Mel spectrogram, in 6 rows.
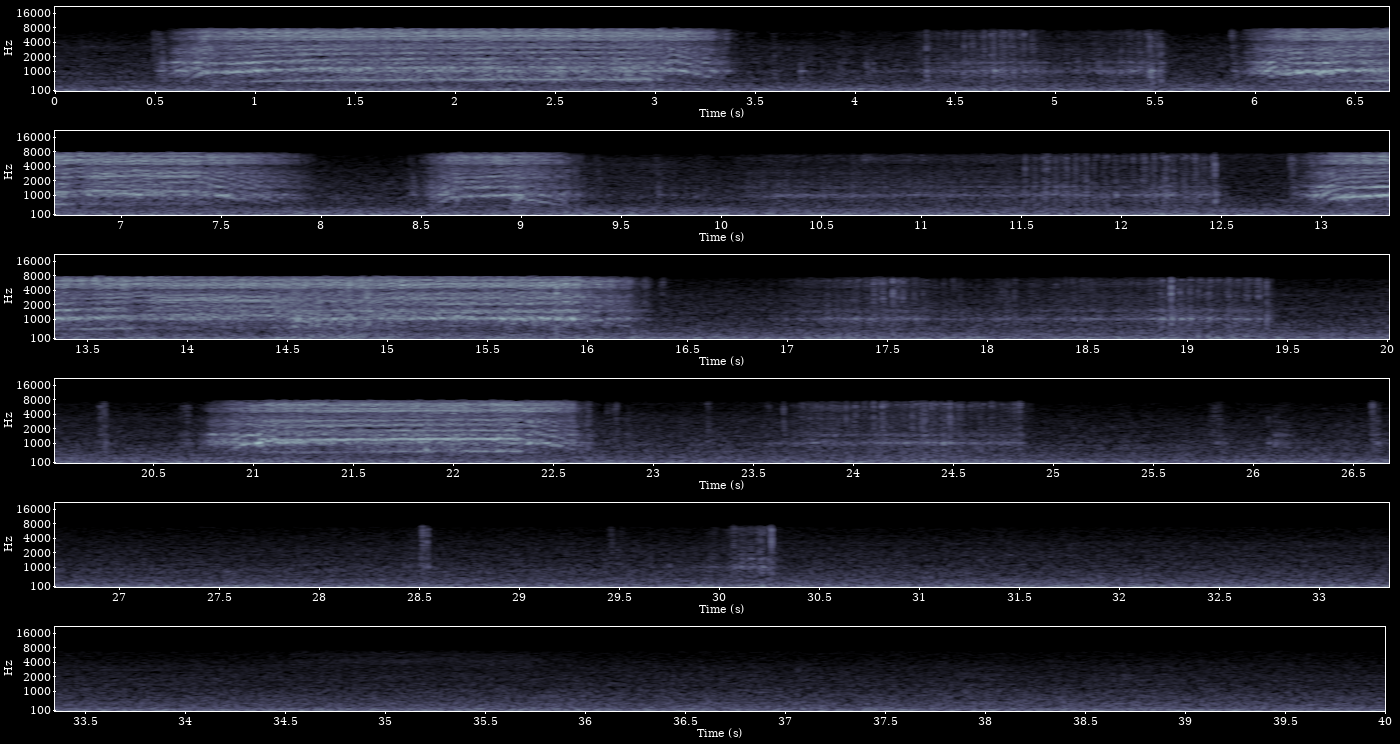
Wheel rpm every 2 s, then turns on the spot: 90, 100, 10, 90, 30, 20, 70, 150, 30, 10, 80, 40, 10, 0, 0, 0, 0, 0, 0, 0.
8-12 16-20 22-26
